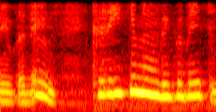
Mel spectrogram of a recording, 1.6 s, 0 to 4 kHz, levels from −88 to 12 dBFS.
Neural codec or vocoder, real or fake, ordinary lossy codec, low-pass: codec, 16 kHz, 0.5 kbps, FunCodec, trained on LibriTTS, 25 frames a second; fake; none; 3.6 kHz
